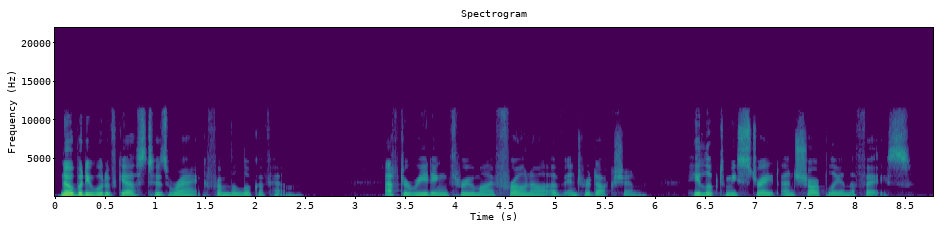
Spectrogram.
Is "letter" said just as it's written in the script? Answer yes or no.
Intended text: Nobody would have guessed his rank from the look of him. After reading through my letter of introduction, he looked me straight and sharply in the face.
no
